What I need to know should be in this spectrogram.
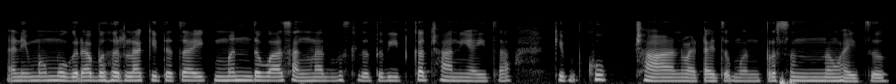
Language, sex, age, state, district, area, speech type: Marathi, female, 45-60, Maharashtra, Kolhapur, urban, spontaneous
